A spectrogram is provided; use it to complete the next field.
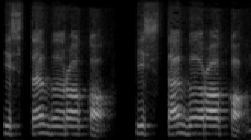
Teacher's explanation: Jadi bila huruf qalqalah, kalau dia mati dekat sini, dia kalau berhenti pada hujung ayat, dia akan jadi qalqalah kubra. Yang mana lagi berat lah.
